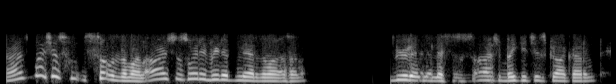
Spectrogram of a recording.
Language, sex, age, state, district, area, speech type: Kashmiri, male, 30-45, Jammu and Kashmir, Kupwara, rural, conversation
